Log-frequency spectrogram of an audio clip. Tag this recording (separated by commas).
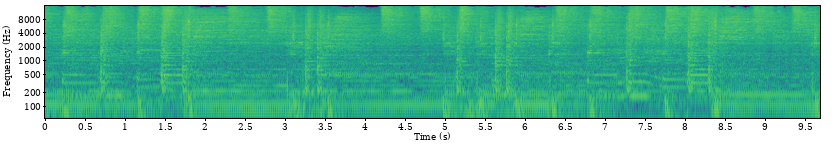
Exciting music, Music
